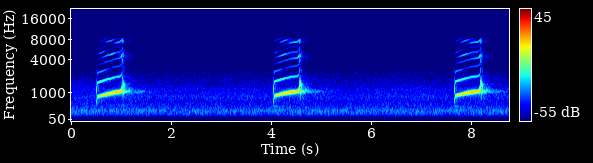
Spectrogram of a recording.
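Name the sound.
owl hooting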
